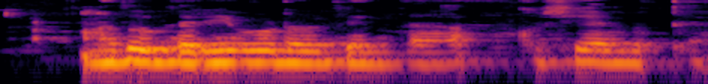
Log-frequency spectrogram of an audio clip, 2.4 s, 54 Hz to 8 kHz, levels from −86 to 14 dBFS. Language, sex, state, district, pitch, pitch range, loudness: Kannada, female, Karnataka, Mysore, 195 Hz, 185-210 Hz, -16 LUFS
